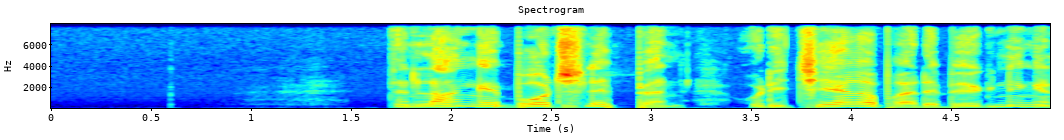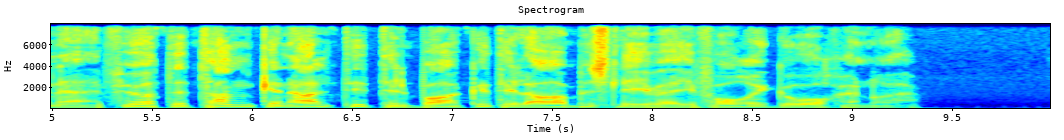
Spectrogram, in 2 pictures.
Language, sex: Norwegian, male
